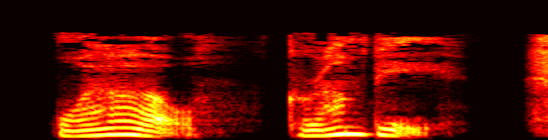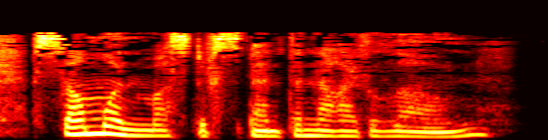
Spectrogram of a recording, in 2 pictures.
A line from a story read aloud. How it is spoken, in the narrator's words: Sophia murmured to Neil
